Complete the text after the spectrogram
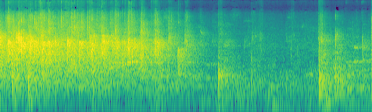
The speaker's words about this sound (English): You guys, thank you. Everybody give them a round of applause for playing.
